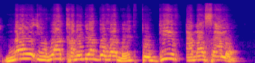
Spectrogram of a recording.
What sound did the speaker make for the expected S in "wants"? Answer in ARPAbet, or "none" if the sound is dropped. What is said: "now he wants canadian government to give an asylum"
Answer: none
